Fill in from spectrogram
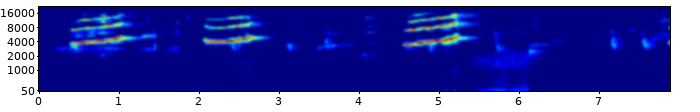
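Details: Female Oriental magpie-robin calling a male, recorded as a lure: three clean, high, slightly rising whistles spaced about one to three seconds apart, with silence between.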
